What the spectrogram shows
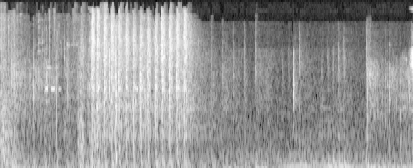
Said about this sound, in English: Sniper in the background, he's tearing me up.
